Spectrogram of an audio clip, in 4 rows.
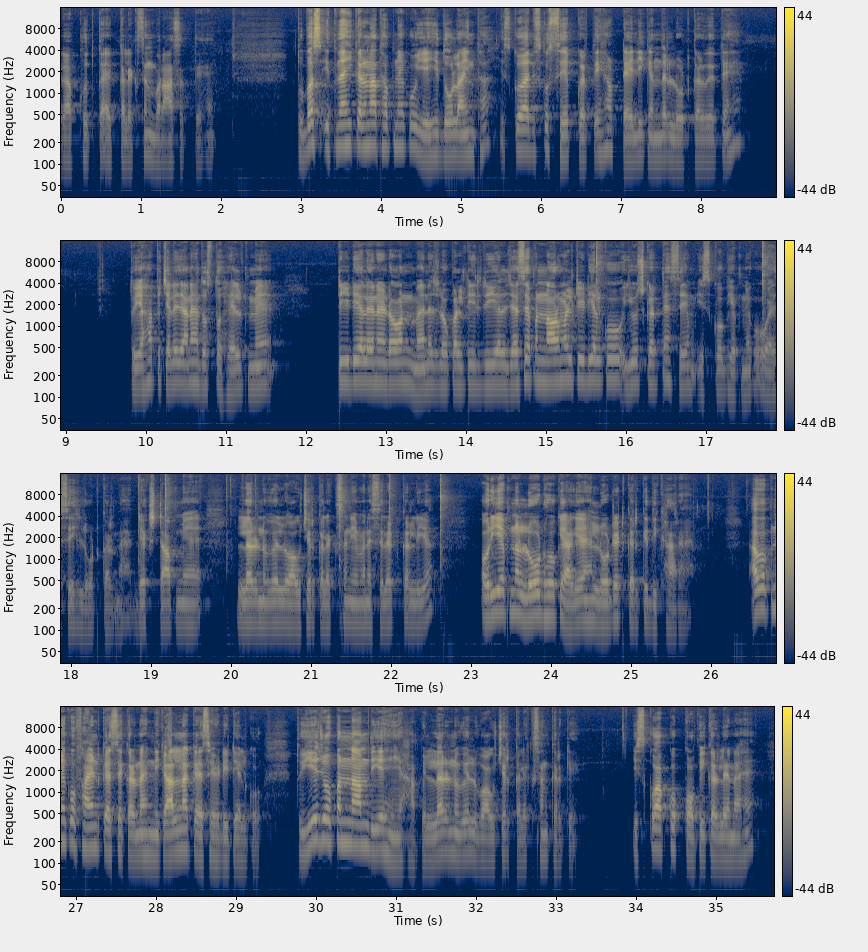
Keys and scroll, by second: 5.8 ctrl+s, 10.1 Escape, 16.8 Up, 17.4 Down, 19.2 Down, 25.5 Escape, 29.5 alt+Tab, 35.0 ctrl+c.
